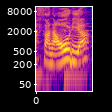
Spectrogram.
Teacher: En la palabra zanahoria, la O tiene más intensidad que el resto de sílabas.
